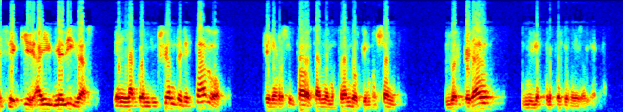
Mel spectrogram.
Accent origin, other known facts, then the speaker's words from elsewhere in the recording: Chacabuco, Buenos Aires Province, Argentina; yo soy de Chacabuco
